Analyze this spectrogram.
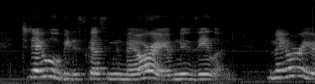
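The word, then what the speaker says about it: Māori: And it's actually pronounced Maori.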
